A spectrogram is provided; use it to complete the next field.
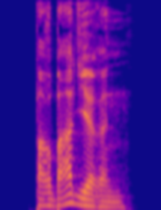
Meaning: female Barbadian
- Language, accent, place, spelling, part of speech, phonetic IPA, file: German, Germany, Berlin, Barbadierin, noun, [baʁˈbaːdi̯əʁɪn], De-Barbadierin.ogg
